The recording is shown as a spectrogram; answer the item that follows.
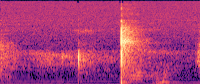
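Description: Whiteboard marker cap clicking in the hands: a faint click just under a second in, then a sharper, louder one a little over a second in, over quiet room tone.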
